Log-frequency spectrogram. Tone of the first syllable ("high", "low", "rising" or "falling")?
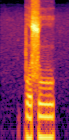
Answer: high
